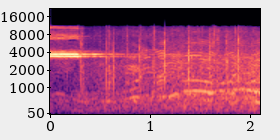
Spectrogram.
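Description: A high electronic scoreboard buzzer marking the end of the wrestling period cuts off about a third of a second in. It gives way to arena crowd noise with scattered clapping and voices.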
